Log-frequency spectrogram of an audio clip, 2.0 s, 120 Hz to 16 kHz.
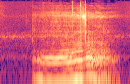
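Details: Bulldog sleeping flat out: a single drawn-out, rumbling snore with a buzzing, nasal tone, rising and fading over about 1.5 seconds. Snoring.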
